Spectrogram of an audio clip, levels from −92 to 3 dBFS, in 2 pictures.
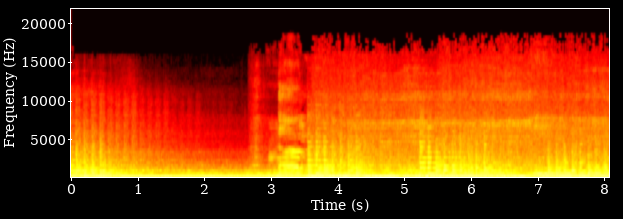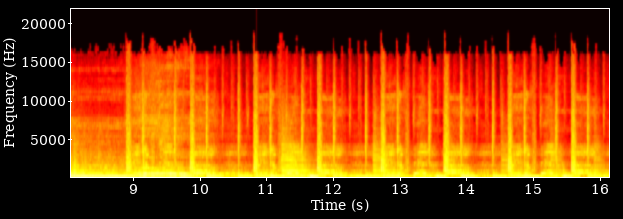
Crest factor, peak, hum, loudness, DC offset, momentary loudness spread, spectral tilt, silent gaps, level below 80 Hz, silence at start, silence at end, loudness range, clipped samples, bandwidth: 10 dB; 0 dBFS; none; -12 LUFS; under 0.1%; 6 LU; -5 dB/octave; none; -14 dBFS; 0 s; 0 s; 5 LU; under 0.1%; 17 kHz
